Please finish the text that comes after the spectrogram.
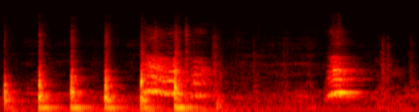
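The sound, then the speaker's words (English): Thor, a small dog, barks in a quick burst of five or six sharp, high yaps, pauses, then lets out one longer bark, over a low steady background hum. “lives with a little dog named Thor. This is Thor.”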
